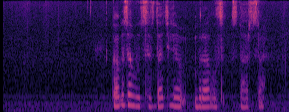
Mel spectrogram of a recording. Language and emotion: Russian, neutral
